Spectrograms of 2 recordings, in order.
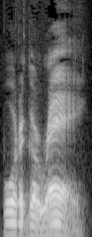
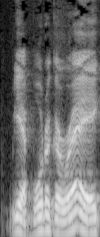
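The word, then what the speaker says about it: Bordagaray: And I think it's actually pronounced Bordigheri, if I remember correctly. So I'm going to call him Bordigheri.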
